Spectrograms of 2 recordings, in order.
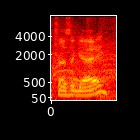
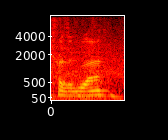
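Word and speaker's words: Trezeguet: Oh, it's pronounced tresge. I was trying to say like tresu.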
